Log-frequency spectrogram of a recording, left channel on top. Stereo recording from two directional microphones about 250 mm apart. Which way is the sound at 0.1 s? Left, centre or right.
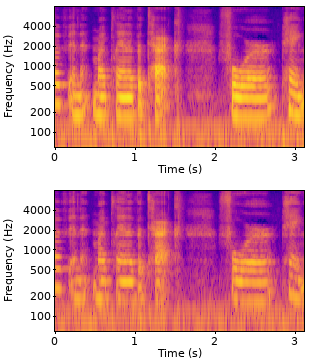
Centre.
